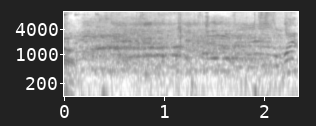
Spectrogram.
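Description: Arena crowd at a boxing match: many voices shouting and chattering together over a steady background hum of the hall, with a dull thump near the end.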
